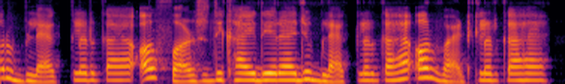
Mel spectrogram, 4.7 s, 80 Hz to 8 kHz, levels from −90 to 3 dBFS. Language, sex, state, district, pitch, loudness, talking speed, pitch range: Hindi, female, Chhattisgarh, Jashpur, 235 Hz, -18 LUFS, 265 wpm, 230-240 Hz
